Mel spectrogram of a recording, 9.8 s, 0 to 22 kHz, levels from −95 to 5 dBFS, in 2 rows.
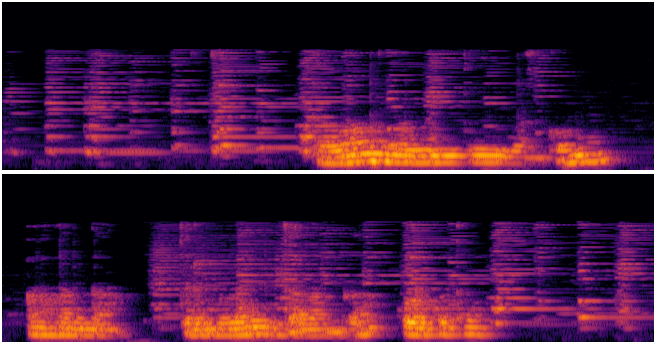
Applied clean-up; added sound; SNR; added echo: classical method WPE with log-MMSE.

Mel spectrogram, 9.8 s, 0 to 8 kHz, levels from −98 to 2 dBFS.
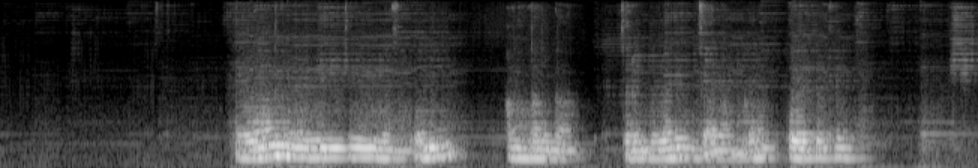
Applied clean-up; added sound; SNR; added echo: neural separator model SepFormer DNS4.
